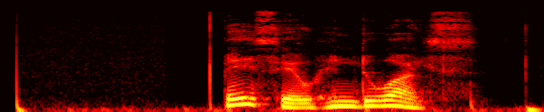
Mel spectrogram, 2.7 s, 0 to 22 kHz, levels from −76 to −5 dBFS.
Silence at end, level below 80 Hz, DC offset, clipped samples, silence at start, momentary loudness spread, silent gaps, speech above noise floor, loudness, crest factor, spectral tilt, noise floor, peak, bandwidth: 0 s; -42 dBFS; under 0.1%; under 0.1%; 0.1 s; 19 LU; none; 30 dB; -24 LUFS; 18 dB; -7 dB/octave; -53 dBFS; -8 dBFS; 16 kHz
